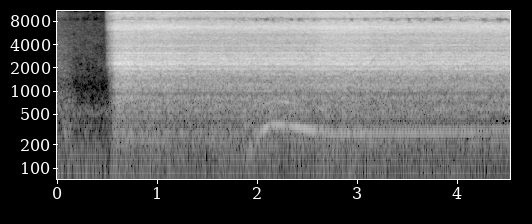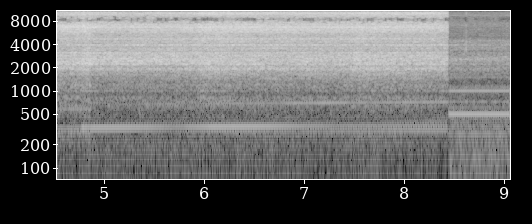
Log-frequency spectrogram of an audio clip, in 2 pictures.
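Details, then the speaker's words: Camper plumbing test: service valves opened to purge air with the water pump running, giving a steady sharp hiss of escaping air over a faint pump hum, then dropping away; air bleeding from open valve. "I'm going to open the service valves on these as well and just let some of the air out."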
